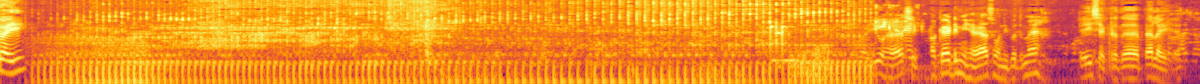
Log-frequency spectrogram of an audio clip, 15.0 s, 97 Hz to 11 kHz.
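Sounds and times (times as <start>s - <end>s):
motorcycle engine running: 0.3s - 11.0s.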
